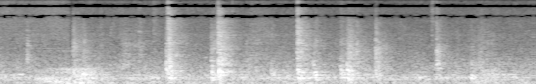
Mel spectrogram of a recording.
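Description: Kitchen clatter: a run of sharp knocks and clicks as cookware and dishes are handled on a counter. It starts about a second and a half in, with a knock every half second or so.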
